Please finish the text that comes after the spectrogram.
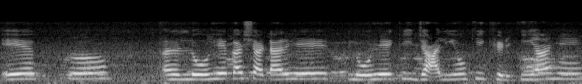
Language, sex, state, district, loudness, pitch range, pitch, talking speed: Hindi, female, Uttar Pradesh, Etah, -14 LUFS, 230-260 Hz, 245 Hz, 115 wpm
